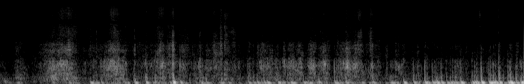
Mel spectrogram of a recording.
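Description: Fingertips and nails scratch and tap the surface of a flat, palm-sized black perforated foam hair twist sponge with round holes, held in both hands. The result is a rapid, uneven run of soft, dull, low thumps mixed with muffled scratching, with each tap dying away almost at once.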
